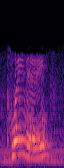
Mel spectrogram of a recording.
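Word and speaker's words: Plane (πλάνη): The next word is plane. P-L-A-N-E. The long E. Plane. P-L-A-N-E.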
